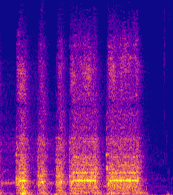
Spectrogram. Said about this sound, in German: Dein Drucker macht gerade Party. Jetzt wird, wird hier gedruckt, während ich ähm, Podcast aufnehme.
